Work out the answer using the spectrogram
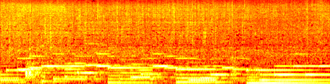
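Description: Vegetable uthappam, already flipped, sizzling in oil in a hot pan with a steady hiss. Background music with long held notes plays over it.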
